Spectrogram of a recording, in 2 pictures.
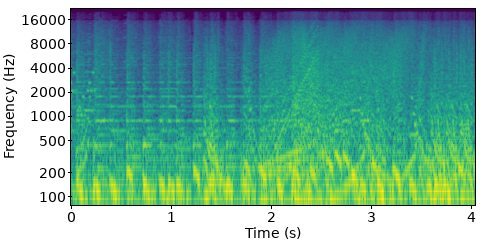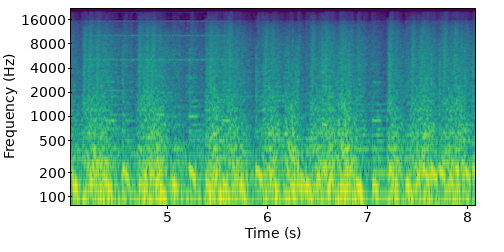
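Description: Boss in Blaster Master Zero 2 firing wide spreads of bullets, a dense, continuous barrage of crashing, booming shots and impacts layered over game music, loud and sustained throughout.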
